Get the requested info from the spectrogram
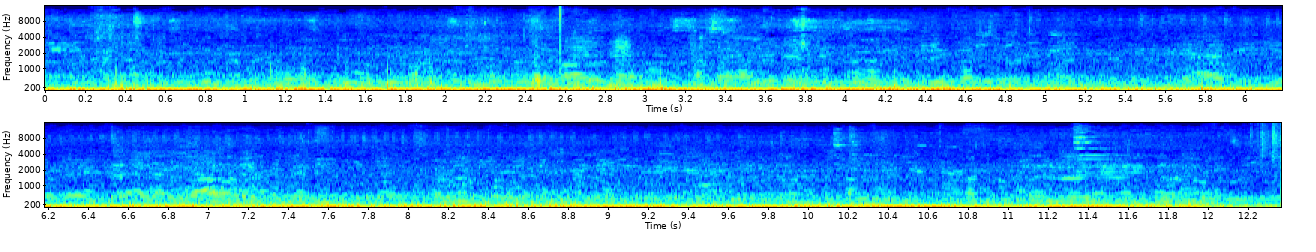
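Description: Ro-ro ferry's engine running with a steady low drone, with voices talking indistinctly over it.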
